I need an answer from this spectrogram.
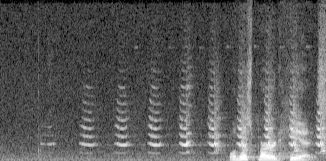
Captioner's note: turkey gobbles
